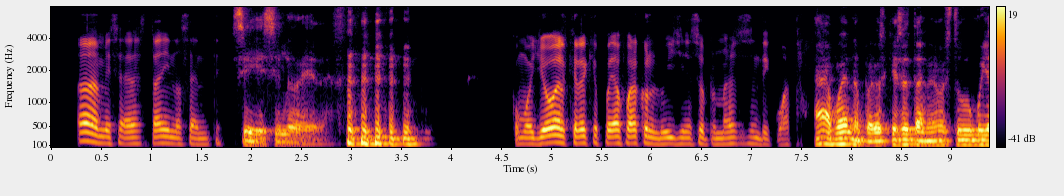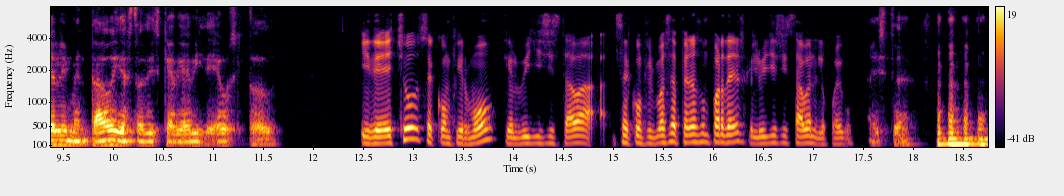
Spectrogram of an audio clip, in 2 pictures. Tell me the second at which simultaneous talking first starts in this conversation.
none

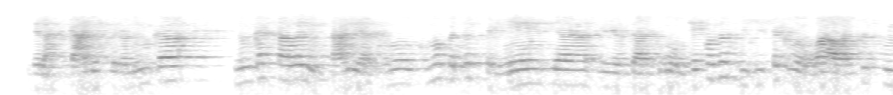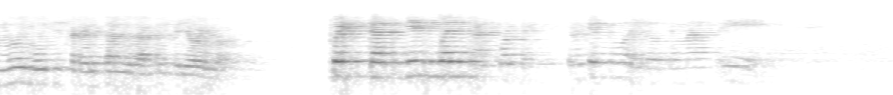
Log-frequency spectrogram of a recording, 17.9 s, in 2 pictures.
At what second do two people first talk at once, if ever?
none

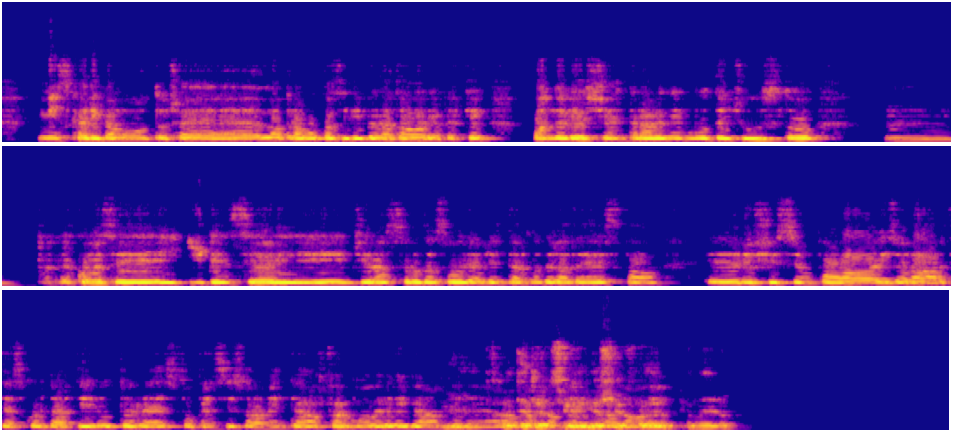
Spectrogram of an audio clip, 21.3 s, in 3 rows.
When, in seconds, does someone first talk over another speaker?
17.5 s

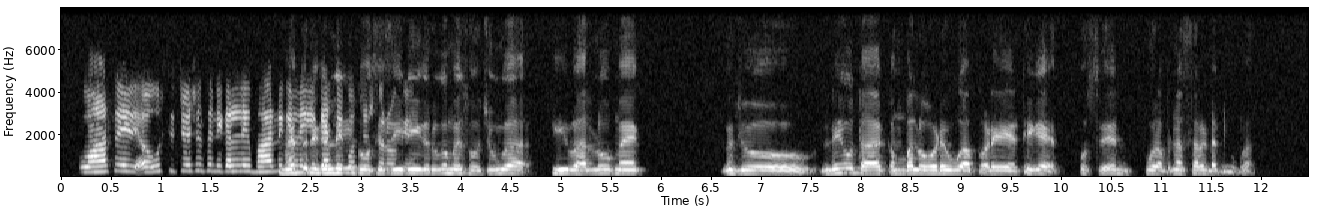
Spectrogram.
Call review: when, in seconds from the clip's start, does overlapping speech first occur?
2.2 s

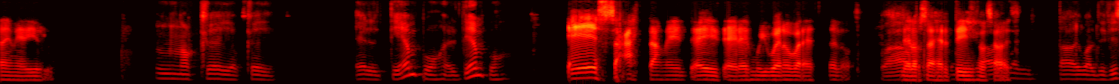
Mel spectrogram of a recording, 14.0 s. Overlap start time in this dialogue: 11.2 s

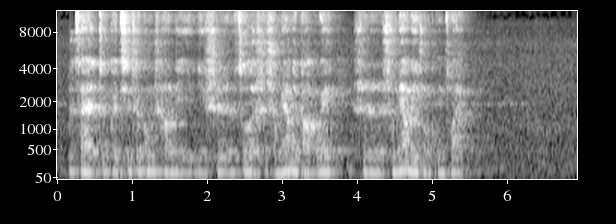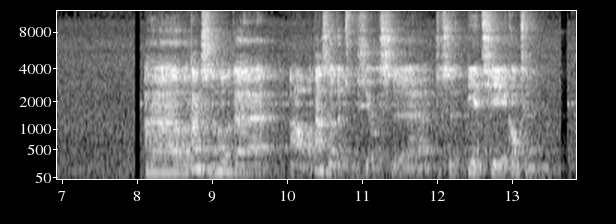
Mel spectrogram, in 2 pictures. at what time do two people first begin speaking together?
none

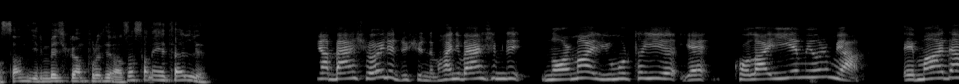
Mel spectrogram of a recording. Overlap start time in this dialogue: none

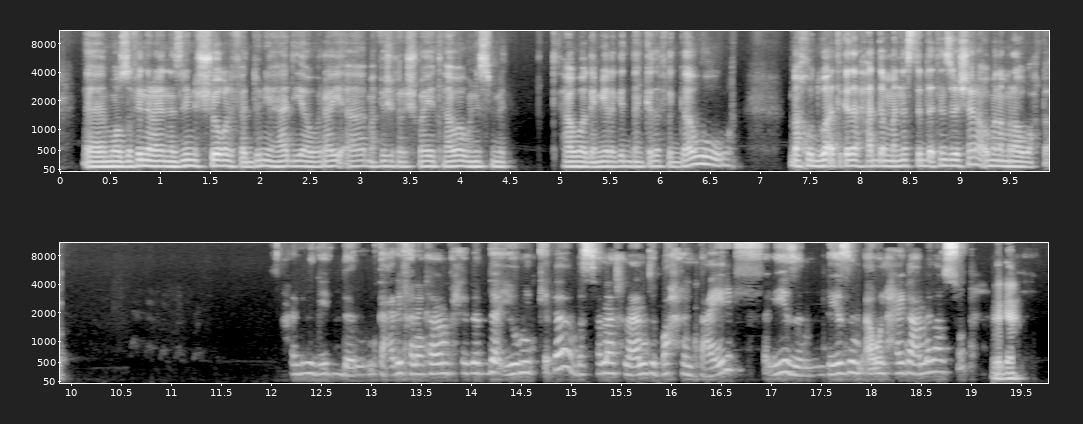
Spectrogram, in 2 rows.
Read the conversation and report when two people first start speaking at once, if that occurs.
none

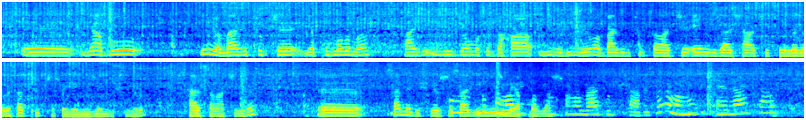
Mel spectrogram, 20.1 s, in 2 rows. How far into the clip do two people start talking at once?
15.6 s

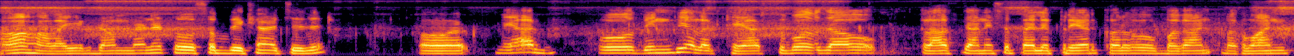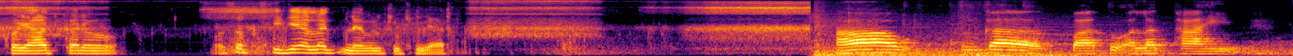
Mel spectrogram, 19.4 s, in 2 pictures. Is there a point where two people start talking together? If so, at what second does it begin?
none

